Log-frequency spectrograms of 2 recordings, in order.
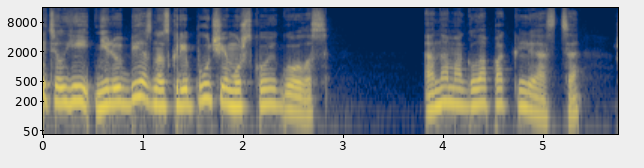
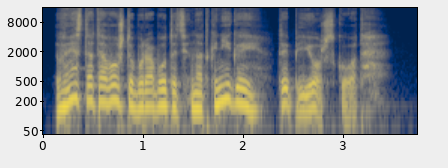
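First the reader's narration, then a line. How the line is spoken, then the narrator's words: Muttered with a sigh. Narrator (Russian): пробормотала она со вздохом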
